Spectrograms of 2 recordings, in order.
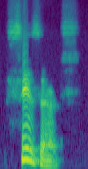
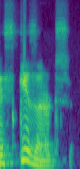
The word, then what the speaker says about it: scissors: Now C is silent. If you look at this word MUSCLE, it's muscle. SSCI, SSO, or S. Scissors. Scissors. We don't say skizzards.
